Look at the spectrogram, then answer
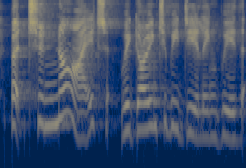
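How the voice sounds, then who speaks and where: Her voice is loud. The woman's intonation is lively. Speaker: church teacher leading a course. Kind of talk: teaching session.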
